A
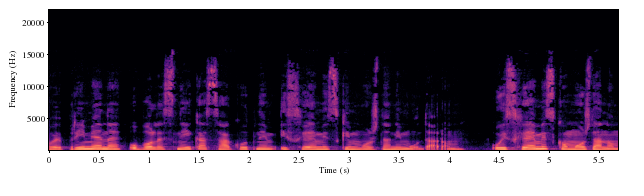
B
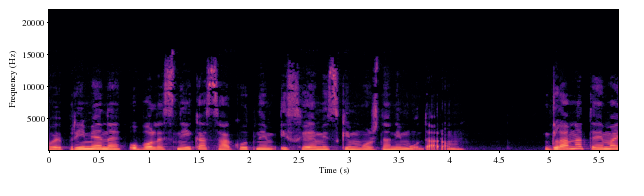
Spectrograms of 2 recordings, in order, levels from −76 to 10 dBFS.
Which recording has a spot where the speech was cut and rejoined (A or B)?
A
